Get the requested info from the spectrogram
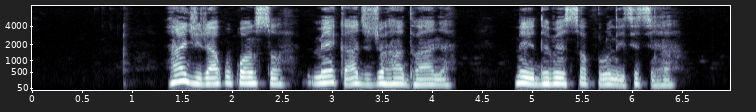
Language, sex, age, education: Igbo, female, 15-29, tertiary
